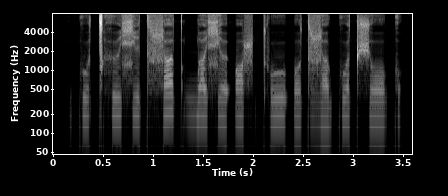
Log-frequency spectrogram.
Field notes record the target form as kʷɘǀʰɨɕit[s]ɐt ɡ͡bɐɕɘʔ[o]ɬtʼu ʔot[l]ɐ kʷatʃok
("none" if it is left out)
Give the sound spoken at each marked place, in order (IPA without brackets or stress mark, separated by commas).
ɬ, ɔ, ɮ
